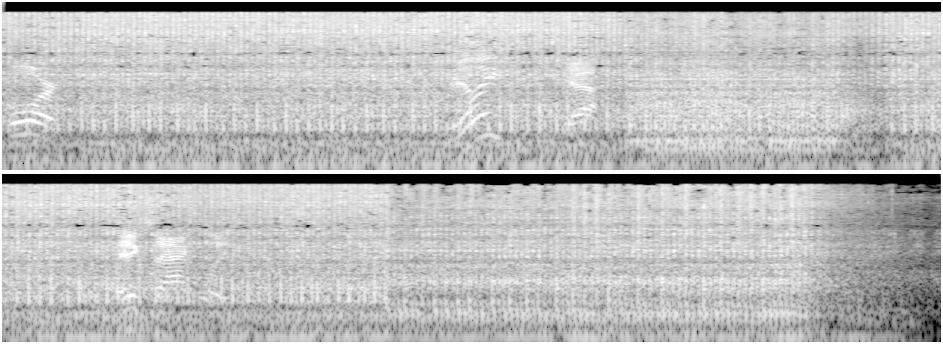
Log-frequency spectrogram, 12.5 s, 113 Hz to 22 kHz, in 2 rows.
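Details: Honda XL185 that sat in a barn over 20 years, with good spark, compression and timing, started at full throttle: lumpy single-cylinder idle with uneven, wet beats three to four a second that never settle. Rich running.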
